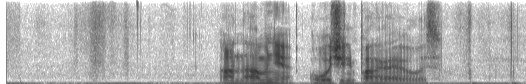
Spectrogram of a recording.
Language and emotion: Russian, positive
